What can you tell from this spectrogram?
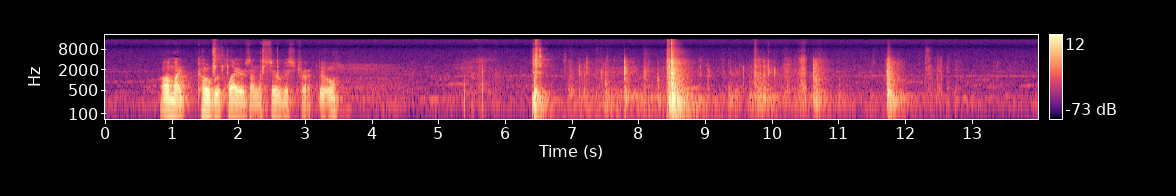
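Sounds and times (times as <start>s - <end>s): metal drawers opening and shutting: 6.4s - 10.9s.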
